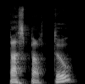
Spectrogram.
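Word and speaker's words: passe-partout: It's a fancy French word pronounced paspart. This is the region outside of our camera bounds which we can further gray out or make completely opaque.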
